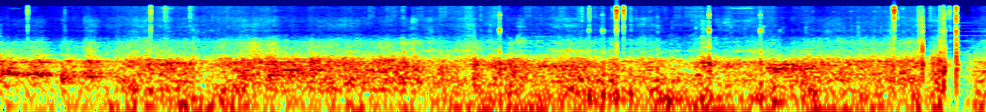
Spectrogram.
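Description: Freight train rolling, heard up close from a gondola car's side ladder: a steady low rumble with scattered metallic clicks and knocks from the wheels and car body. The sound drops out briefly just before the end.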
